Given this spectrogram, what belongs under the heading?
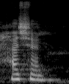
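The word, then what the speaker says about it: hustle: The school usually began with a great हशल, इसे पढ़ते हैं हशल, इसमें टी साइलेंट रहता है।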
